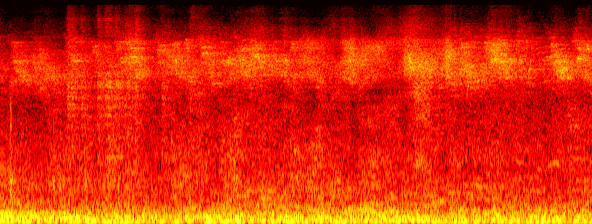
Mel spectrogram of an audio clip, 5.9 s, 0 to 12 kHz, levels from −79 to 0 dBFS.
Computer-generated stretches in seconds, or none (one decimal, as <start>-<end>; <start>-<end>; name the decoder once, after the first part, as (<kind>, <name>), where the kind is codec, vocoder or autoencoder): 3.0-4.5 (codec, SNAC)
